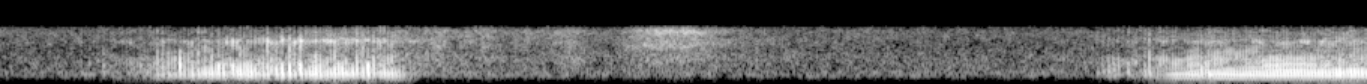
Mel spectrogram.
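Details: Recorded on a BlackBerry phone: two rough, fluttering inhaled snores about three seconds apart with a soft breath between; snoring.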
